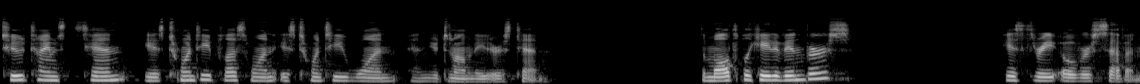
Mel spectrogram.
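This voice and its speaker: With dry, close sound and no echo, a woman talks at a fairly slow pace in a medium pitch, using ordinary pitch variation and long, frequent pauses. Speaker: math teacher. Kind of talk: tutorial.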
